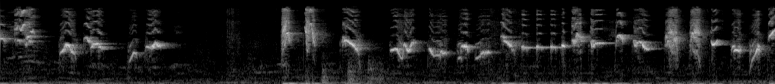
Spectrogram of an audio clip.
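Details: Cucak ijo singing, used as stimulation for a bird that has stopped singing: chattering and whistled notes, a brief pause, then a long lively run of varied chirps, trills and sliding whistles.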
